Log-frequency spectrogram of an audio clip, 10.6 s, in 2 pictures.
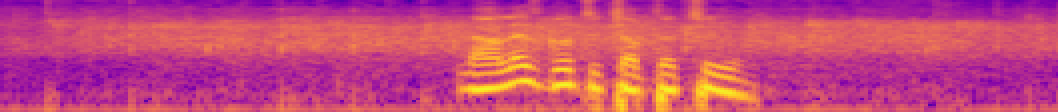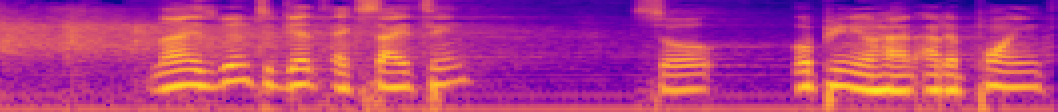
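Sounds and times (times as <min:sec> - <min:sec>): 
audience clapping: 0:00.0 - 0:07.7
speech: 0:02.3 - 0:03.9, 0:06.1 - 0:07.7, 0:08.5 - 0:10.5.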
